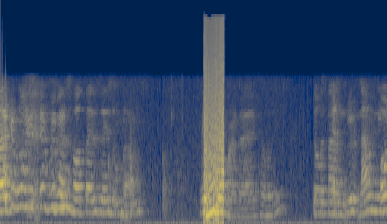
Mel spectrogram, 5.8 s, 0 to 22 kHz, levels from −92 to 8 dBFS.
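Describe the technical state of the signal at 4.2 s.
Nothing goes wrong with the signal at 4.2 s; it is intact at that moment.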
